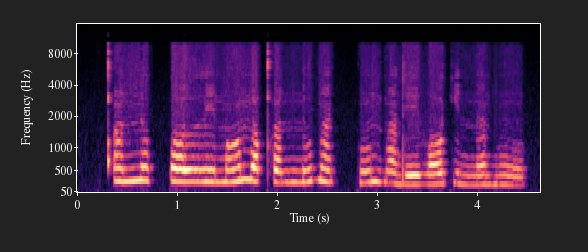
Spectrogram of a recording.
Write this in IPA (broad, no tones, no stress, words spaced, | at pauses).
qʼõnːopːɔ lːẽmɔ̃ moqʰunːu bãkːũ mbãde vɔ kʲenːɐ̃ bũ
